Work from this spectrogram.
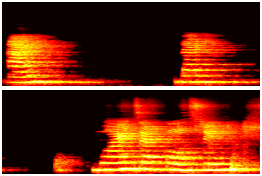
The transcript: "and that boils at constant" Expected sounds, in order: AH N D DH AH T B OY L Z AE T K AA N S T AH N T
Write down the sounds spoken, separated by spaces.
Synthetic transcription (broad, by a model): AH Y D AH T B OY Z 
